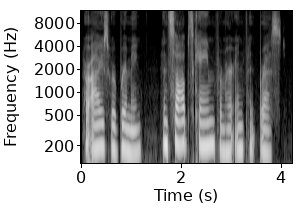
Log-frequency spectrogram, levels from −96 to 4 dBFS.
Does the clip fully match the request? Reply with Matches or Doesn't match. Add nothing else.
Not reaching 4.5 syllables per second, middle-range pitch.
Matches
